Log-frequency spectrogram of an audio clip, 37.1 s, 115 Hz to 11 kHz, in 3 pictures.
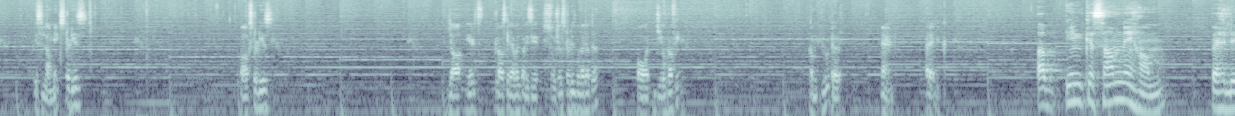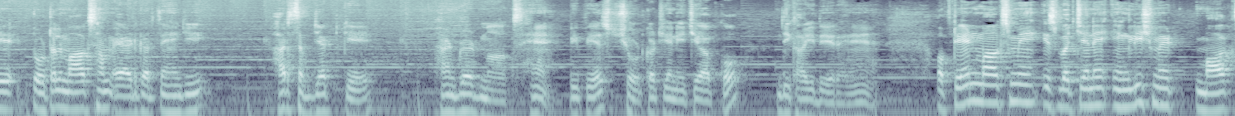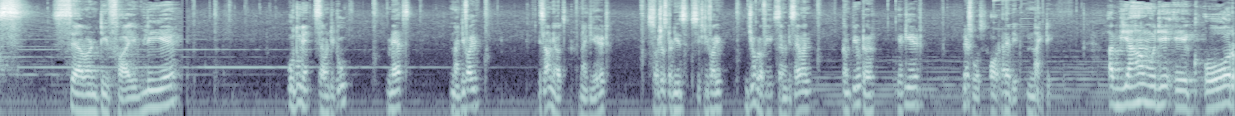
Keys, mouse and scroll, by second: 0.0-10.3 typing, 4.7 Up, 4.8 Right, 12.8 click, 16.4-17.6 typing, 18.0 Down, 18.4 ctrl+v, 22.4 click, 26.5-31.2 typing, 31.2 Down, 33.4 Down, 34.2 8, 34.8 Down, 35.6-36.4 typing, 36.6 click.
